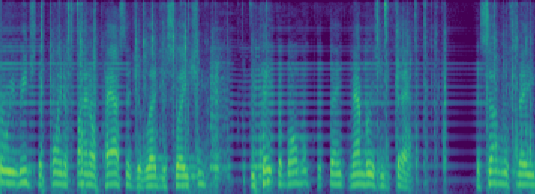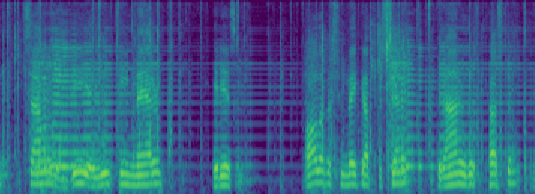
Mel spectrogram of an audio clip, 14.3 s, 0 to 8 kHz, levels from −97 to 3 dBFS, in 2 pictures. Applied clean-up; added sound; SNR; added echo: neural mask model RNNoise.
